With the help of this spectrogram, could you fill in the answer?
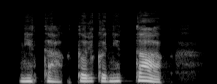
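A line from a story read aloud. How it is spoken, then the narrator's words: Whispered. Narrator (Russian): прошептала она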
